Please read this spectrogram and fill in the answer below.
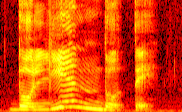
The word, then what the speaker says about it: doliéndote: Lembrando de alterar colocar o acento aqui para manter a sílaba forte no mesmo lugar. Que está doliéndote.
